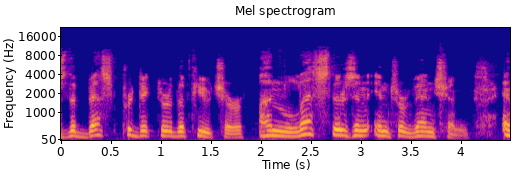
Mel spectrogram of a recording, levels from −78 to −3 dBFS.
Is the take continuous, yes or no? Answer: no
